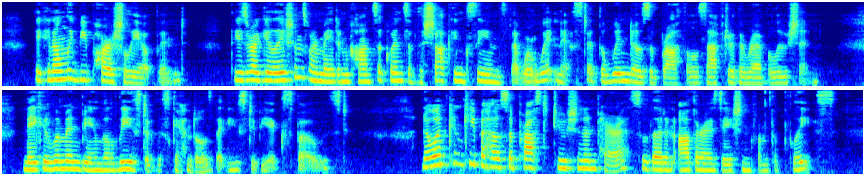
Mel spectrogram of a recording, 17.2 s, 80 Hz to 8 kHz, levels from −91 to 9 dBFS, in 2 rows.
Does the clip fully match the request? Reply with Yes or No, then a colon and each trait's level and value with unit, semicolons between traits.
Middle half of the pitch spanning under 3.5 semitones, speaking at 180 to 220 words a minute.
No: average, 4.3 semitones; average, 195 wpm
